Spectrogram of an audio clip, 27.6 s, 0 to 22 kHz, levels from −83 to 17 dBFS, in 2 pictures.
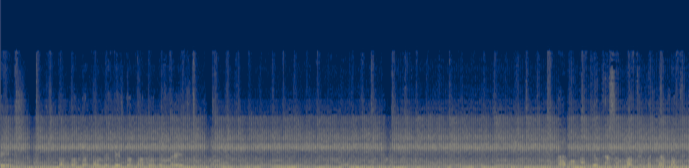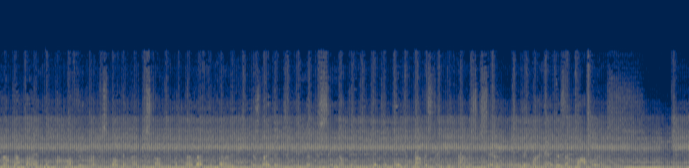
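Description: From start to finish the level pulses in a steady overlap-add ripple, rising and falling by about 11 dB at around 20 times a second. The audio was split into windowed frames and rejoined with an overlap whose windows do not add up to a constant gain, so the level rises and falls once a frame. It sounds like a fast flutter or rough tremolo. The waveform shows a regular scalloped envelope, and a spectrogram shows evenly spaced vertical banding.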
